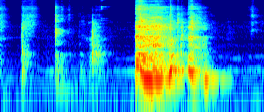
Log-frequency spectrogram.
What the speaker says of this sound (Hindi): ठंडक के कारण खांसी आ रही है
